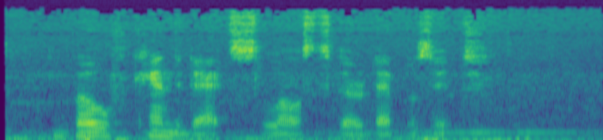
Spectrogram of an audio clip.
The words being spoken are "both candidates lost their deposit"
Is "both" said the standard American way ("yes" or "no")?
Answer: yes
